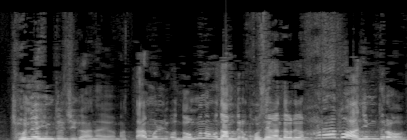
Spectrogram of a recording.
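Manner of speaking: ordinary talk, nothing marked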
